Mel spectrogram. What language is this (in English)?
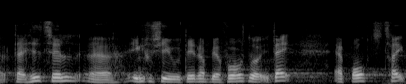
Danish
